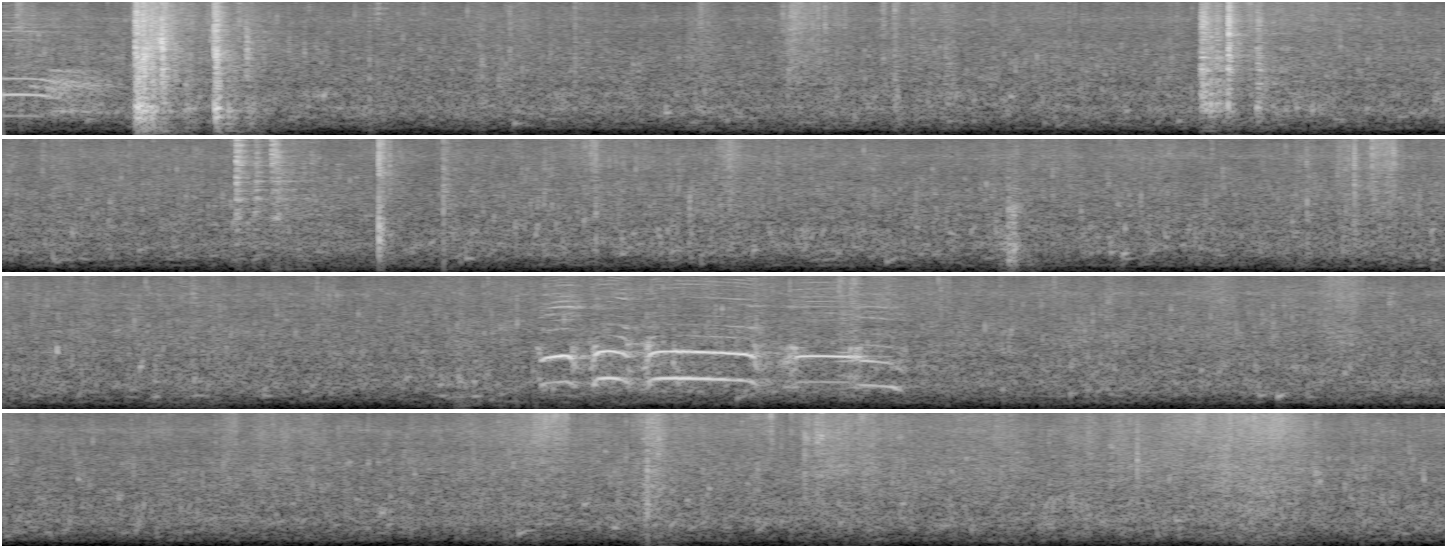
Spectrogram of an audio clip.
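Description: A rooster crows once, about two-thirds of the way in, over a steady hiss of running water, with a few scattered light knocks and rustles.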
